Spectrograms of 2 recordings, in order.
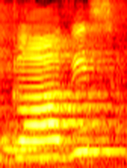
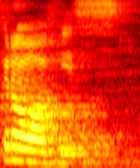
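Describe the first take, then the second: First: The second sound is an L. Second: The second sound is an R. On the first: "Em vez de Clóvis" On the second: "Muitas vezes troca-se o L pelo R"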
